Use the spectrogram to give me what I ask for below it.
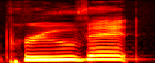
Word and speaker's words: Pruvit: there for pretentiousness um I think they wanted people to say o oh like pronounce it prove it and cuz I cuz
